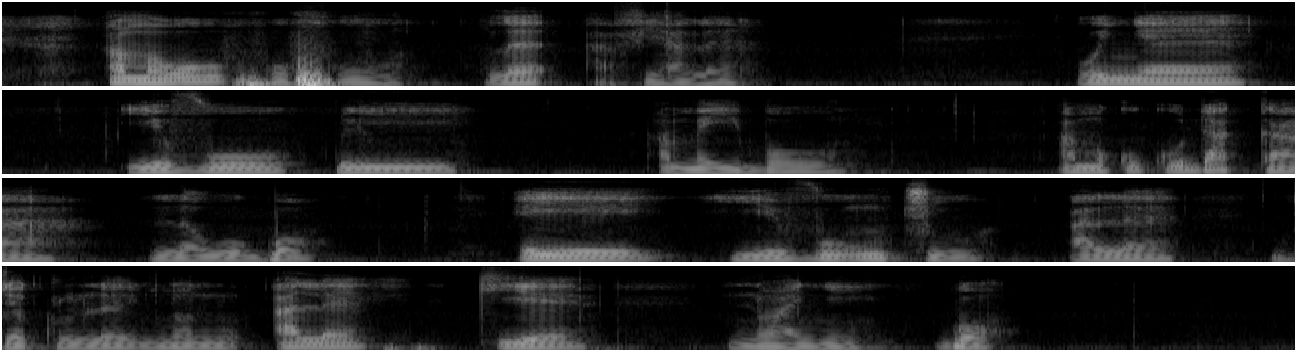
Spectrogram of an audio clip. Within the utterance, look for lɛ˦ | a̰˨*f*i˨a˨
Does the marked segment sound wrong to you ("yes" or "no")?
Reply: no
